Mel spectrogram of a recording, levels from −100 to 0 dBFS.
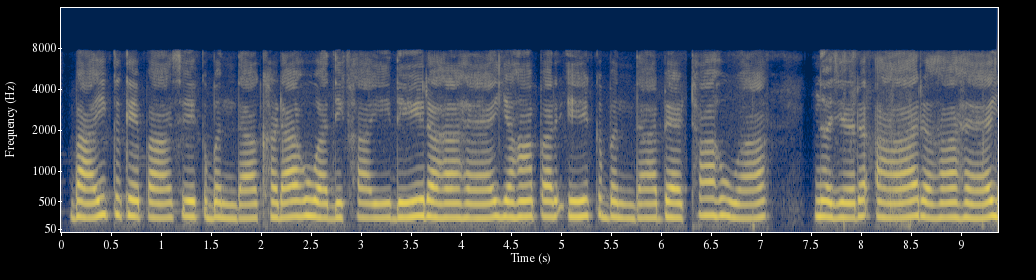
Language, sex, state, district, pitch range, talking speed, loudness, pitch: Hindi, female, Bihar, Araria, 240-255 Hz, 135 wpm, -14 LUFS, 245 Hz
